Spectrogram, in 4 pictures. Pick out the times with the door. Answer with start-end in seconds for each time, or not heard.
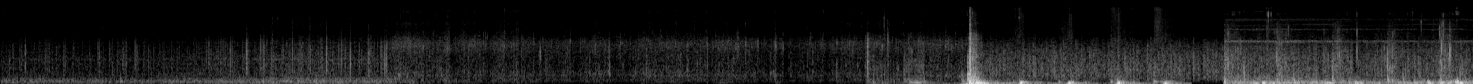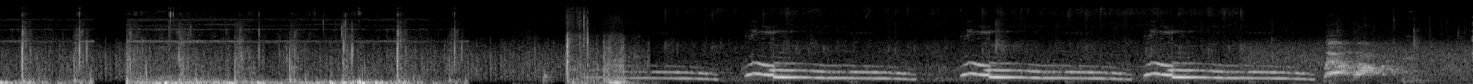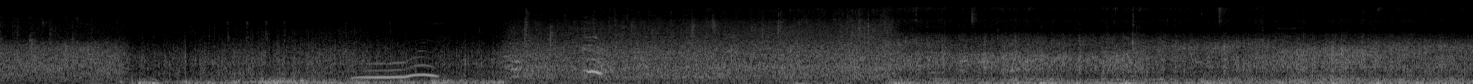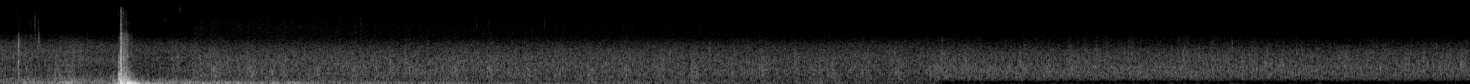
8.7-10.1, 20.4-21.0, 44.4-45.8.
